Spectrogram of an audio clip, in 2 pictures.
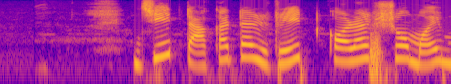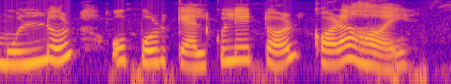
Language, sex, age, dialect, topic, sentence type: Bengali, female, <18, Northern/Varendri, banking, statement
